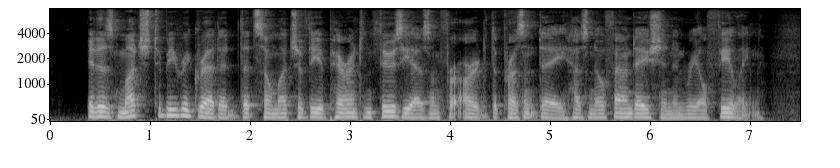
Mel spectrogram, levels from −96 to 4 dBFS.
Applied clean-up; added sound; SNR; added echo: none; none; none; none.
